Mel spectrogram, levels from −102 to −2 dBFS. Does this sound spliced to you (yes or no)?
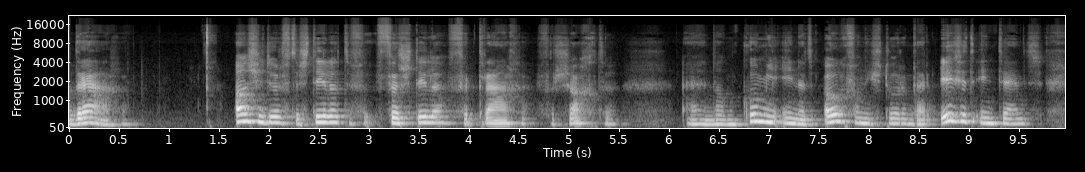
yes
